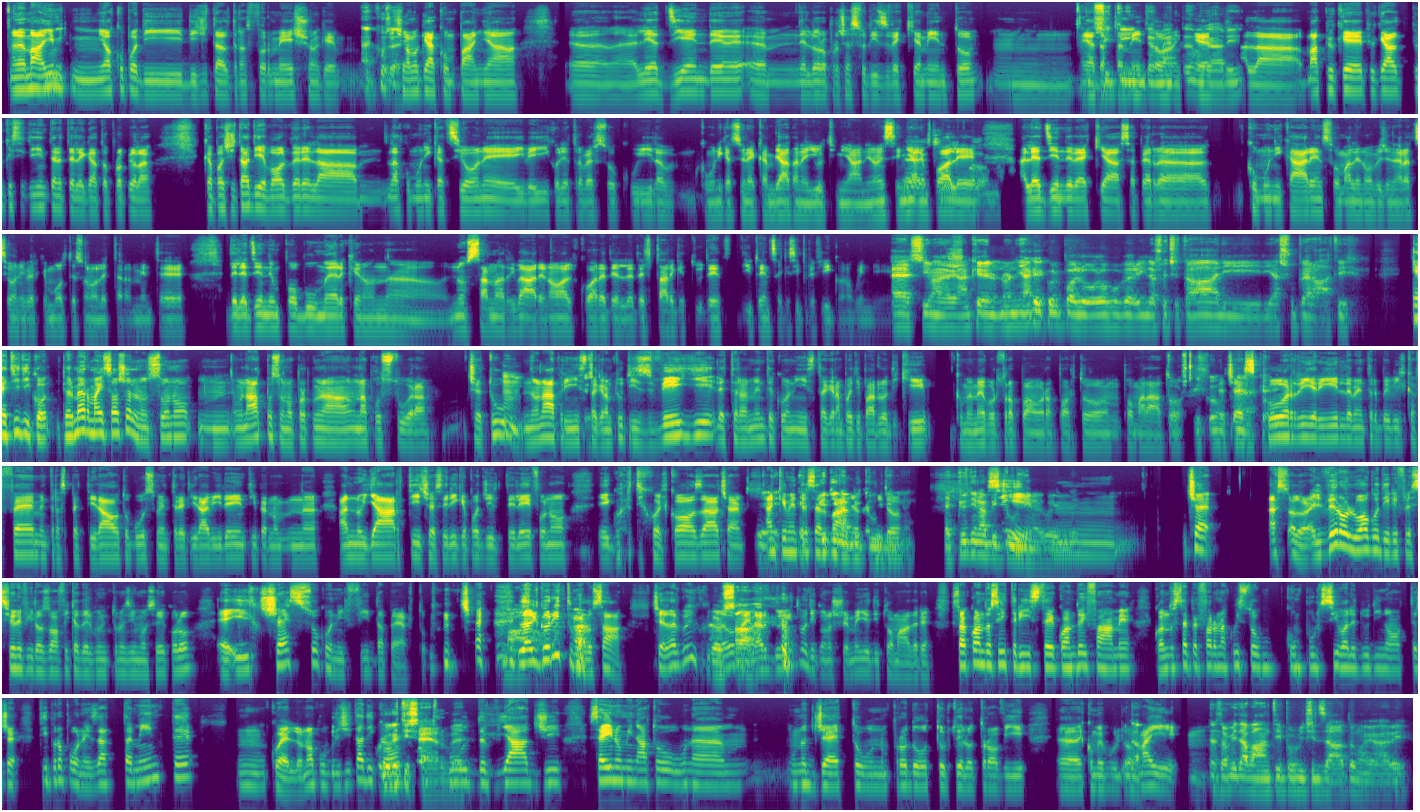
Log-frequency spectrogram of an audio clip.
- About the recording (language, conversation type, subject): Italian, podcast, Che ne pensi dei social network al giorno d’oggi?
- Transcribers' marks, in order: in English: "digital transformation"; tapping; "proprio" said as "propio"; "proprio" said as "propio"; "Cioè" said as "ceh"; "okay" said as "kay"; "Cioè" said as "ceh"; "cioè" said as "ceh"; laughing while speaking: "guardi"; "cioè" said as "ceh"; "cioè" said as "ceh"; chuckle; laughing while speaking: "ceh"; "Cioè" said as "ceh"; chuckle; "cioè" said as "ceh"; chuckle; "cioè" said as "ceh"; in English: "comfort food"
